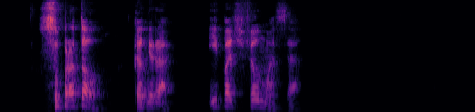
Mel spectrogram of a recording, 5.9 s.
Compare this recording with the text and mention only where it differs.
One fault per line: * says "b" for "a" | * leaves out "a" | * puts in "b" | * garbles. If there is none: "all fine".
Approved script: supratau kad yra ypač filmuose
all fine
